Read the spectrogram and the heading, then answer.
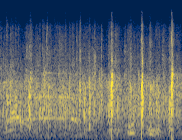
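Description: A crowd applauds steadily, a dense wash of many hands clapping at moderate volume, with a few sharper, louder claps standing out near the end.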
